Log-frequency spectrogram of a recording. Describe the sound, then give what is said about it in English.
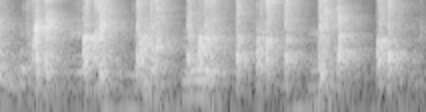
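Audience applause at the close of an event, a short burst of brisk, rhythmic hand claps forming a quick run of sharp, fairly loud pulses. “Another round of applause to Kimberly”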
